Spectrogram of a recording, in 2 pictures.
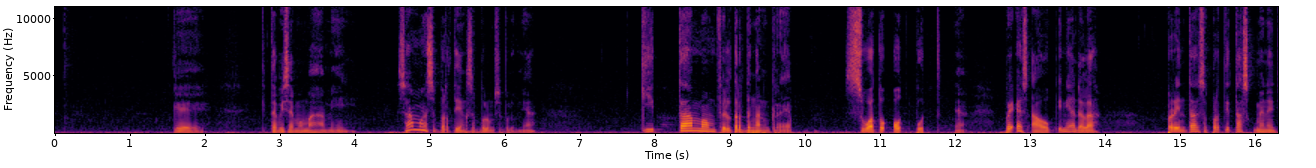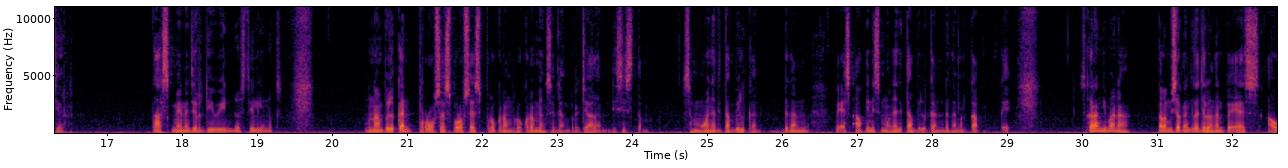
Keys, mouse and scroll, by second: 0.3 Return, 13.5 click, 14.5-15.9 drag, 26.4 click, 28.9 click, 31.5-32.6 typing.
